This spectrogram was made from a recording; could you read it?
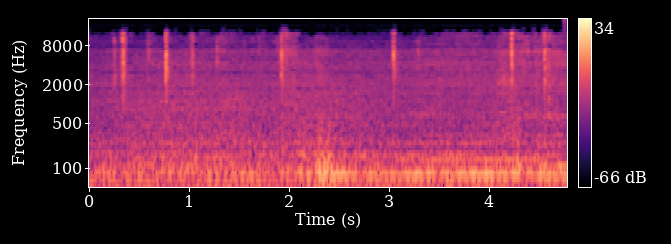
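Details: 2012 Ford Expedition engine knocking: sharp, uneven taps over a low engine rumble and road noise, an occasional knock whose cause can't be pinned down.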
